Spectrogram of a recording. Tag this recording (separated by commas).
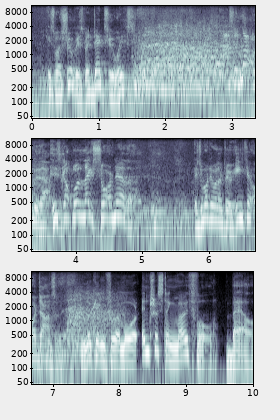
Speech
